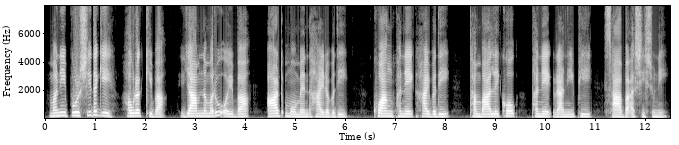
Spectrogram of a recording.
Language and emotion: Manipuri, neutral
